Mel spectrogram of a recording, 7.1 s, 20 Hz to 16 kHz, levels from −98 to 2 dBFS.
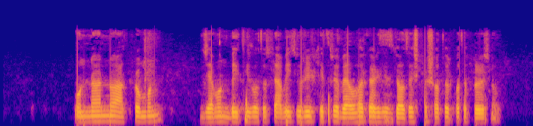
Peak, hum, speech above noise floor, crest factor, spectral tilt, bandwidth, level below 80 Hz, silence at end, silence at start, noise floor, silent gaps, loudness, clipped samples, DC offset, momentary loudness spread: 0 dBFS; none; 57 dB; 18 dB; -5 dB/octave; 7.8 kHz; -52 dBFS; 0.45 s; 1 s; -75 dBFS; none; -19 LUFS; under 0.1%; under 0.1%; 6 LU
